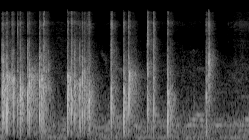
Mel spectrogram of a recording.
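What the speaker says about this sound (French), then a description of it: "Tu as besoin d'une acclamation." Scattered handclaps from an audience at a French-language sermon break out in a few short, uneven bursts, fairly close, with a voice speaking among them.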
